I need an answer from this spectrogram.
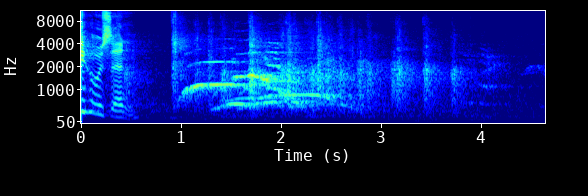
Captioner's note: cheers and applause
